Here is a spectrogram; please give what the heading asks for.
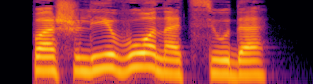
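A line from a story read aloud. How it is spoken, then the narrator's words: Menacing shout. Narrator (Russian): Грозно прикрикнула я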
